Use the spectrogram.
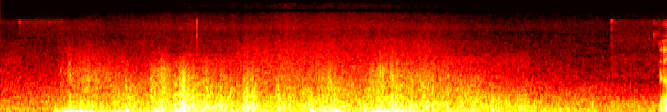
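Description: Artillery fire in the Ultimate Admiral: Age of Sail naval battle game, deep rolling booms that rise suddenly and surge in heavy waves, sounding like distant thunder, with no speech.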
